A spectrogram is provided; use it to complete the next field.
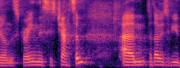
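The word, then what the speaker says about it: Chatham: in in much more detail but um it's pronounced chattam and uh I know that can be hard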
